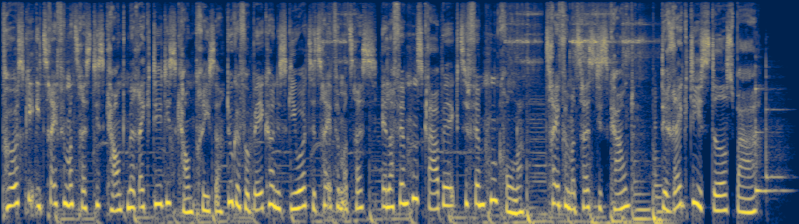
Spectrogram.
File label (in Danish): Radio Brand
